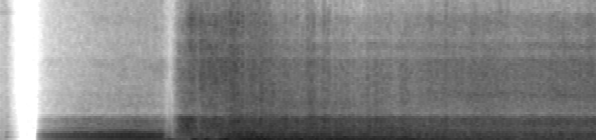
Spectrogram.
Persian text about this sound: غرش جیت‌های جنگی اسرائیل و سپس صدای چندین انفجار. این وضعیت دیشب نیز در نوار غزه ادامه داشت.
